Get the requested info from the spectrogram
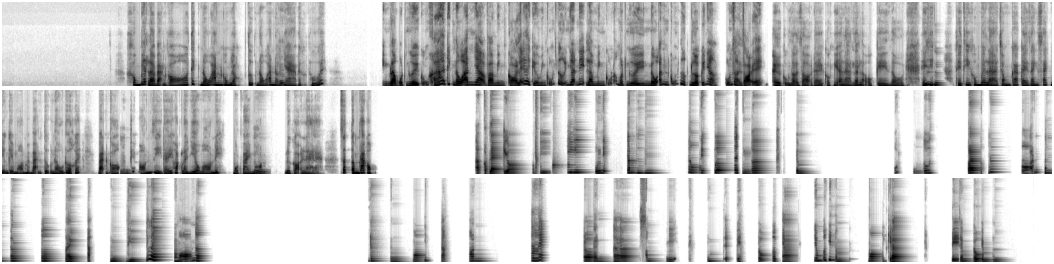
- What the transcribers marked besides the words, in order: distorted speech; tapping; other background noise; unintelligible speech; unintelligible speech; unintelligible speech; unintelligible speech; unintelligible speech
- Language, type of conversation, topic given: Vietnamese, podcast, Món ăn tự nấu nào khiến bạn tâm đắc nhất, và vì sao?
- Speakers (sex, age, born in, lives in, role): female, 20-24, Vietnam, Vietnam, guest; female, 35-39, Vietnam, Vietnam, host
